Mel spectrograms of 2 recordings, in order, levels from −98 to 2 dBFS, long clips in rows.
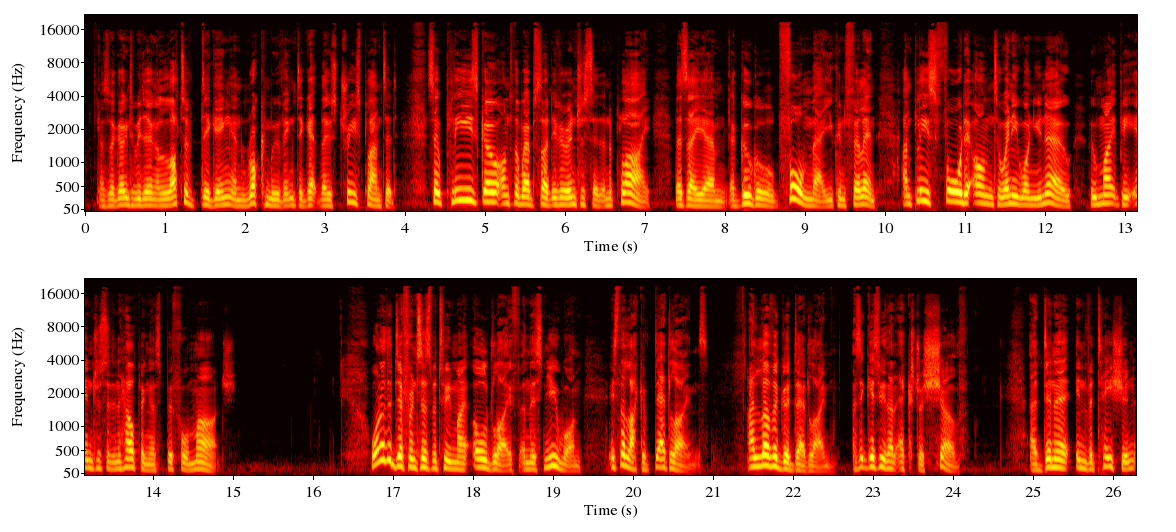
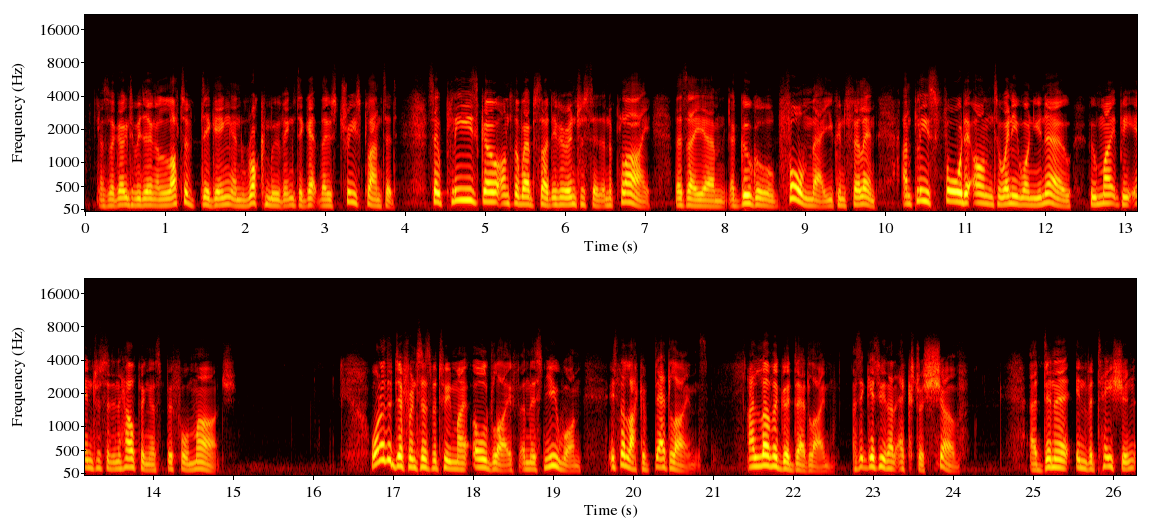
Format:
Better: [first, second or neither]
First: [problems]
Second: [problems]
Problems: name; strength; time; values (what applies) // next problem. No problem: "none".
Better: first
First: none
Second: muffled; very; fading above 3.5 kHz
